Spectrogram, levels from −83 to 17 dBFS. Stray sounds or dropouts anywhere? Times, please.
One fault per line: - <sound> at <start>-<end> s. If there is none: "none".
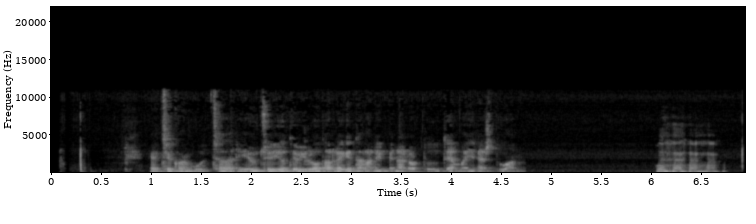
- laugh at 6.0-6.8 s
